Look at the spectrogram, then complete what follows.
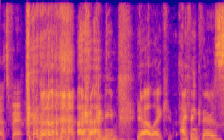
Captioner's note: laughing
